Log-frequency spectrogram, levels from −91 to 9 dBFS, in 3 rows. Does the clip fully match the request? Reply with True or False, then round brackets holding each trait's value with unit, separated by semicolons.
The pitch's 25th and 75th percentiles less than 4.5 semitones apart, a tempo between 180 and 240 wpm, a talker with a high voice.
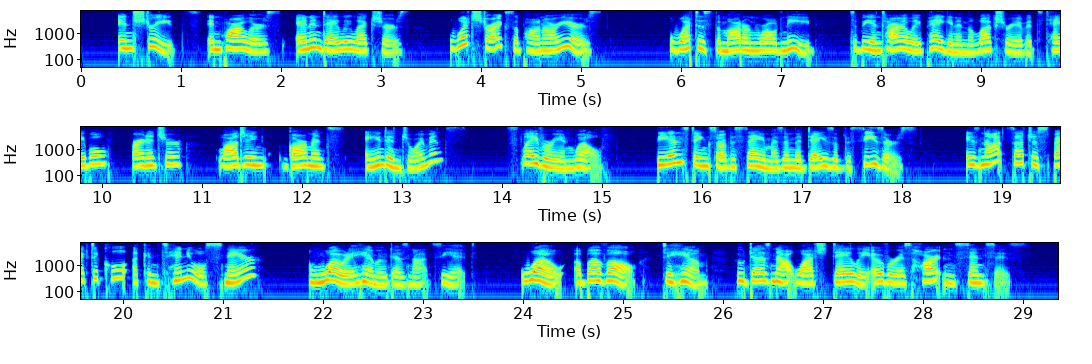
False (3.9 semitones; 165 wpm; 240 Hz)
